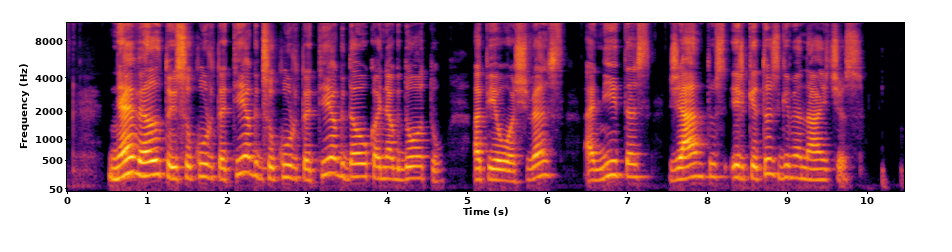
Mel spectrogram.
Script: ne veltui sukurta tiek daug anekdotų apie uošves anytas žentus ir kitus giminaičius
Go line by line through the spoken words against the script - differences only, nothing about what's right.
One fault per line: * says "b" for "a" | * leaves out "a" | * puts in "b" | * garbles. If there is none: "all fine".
* puts in "sukurta tiek"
